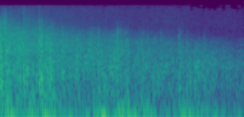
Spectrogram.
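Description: A deep, thunder-like rumble from a dramatic sound effect in the soundtrack. It swells in just before and carries on steadily and loud.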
